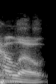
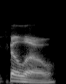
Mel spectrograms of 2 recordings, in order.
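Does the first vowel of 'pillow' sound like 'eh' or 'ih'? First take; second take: eh; ih. First: The first vowel sounds like 'eh'. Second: The first vowel sounds like 'ih'. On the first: This imitates how someone else says it. The speaker calls it wrong. "He says" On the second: This is the speaker's own way of saying it. The speaker calls it right. "I say pillow as God intended"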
